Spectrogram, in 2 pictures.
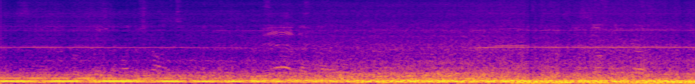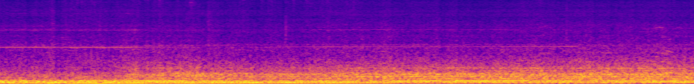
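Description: A turboprop airliner's engine drones, heard from inside the cabin as it taxis.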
